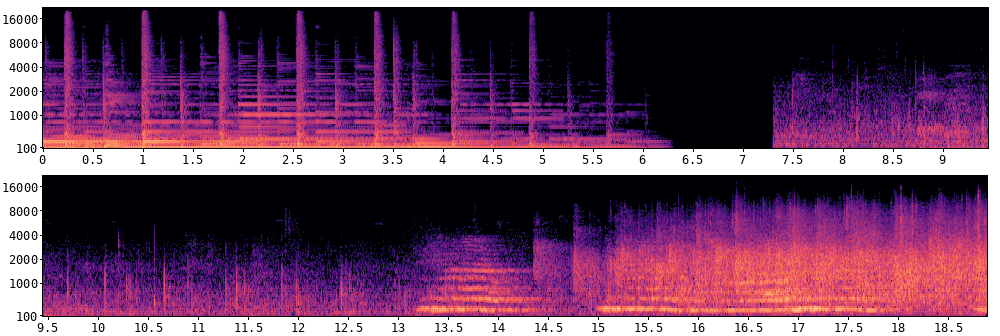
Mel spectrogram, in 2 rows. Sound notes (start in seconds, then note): 9.2 walking footsteps; 13.7 singing in foreign language; 14.3 applauding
